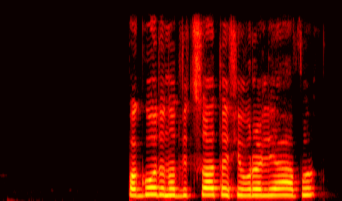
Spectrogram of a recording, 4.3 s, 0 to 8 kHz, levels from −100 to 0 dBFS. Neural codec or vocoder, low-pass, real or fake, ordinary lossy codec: none; 7.2 kHz; real; none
